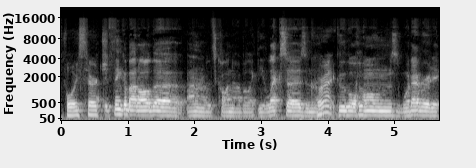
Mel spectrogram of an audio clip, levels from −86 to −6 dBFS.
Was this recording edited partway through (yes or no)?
no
